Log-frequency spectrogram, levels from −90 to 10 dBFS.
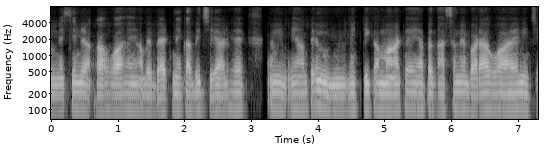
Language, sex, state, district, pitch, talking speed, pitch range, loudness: Hindi, male, Himachal Pradesh, Shimla, 100 Hz, 205 wpm, 100-105 Hz, -20 LUFS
